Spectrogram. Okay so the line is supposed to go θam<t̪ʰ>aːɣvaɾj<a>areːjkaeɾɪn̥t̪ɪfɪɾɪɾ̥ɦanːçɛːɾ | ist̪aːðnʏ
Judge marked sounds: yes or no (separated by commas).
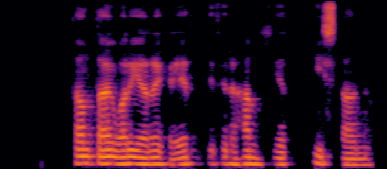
no, no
